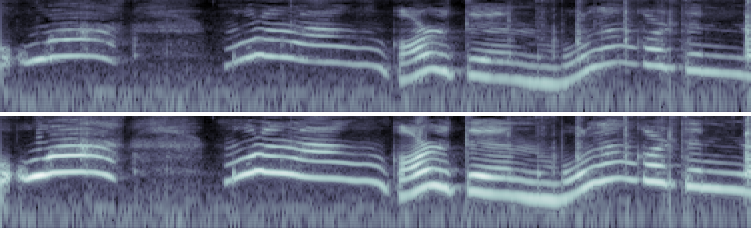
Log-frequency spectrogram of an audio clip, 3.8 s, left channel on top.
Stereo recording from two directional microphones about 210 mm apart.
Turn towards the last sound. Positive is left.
turn(degrees=-55)  # may be behind; listen again after turning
